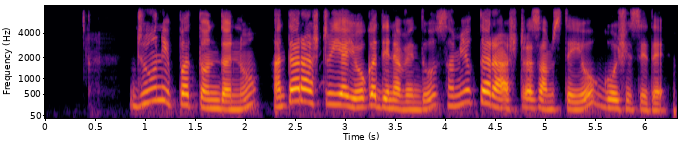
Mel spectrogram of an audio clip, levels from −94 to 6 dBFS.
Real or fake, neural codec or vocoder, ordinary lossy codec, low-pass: real; none; none; 7.2 kHz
